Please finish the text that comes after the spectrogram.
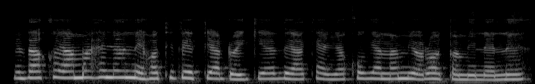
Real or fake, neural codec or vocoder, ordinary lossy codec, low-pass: real; none; Opus, 16 kbps; 19.8 kHz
